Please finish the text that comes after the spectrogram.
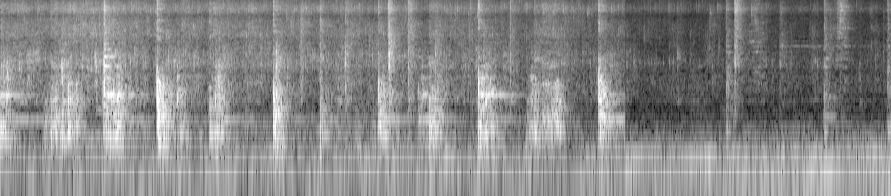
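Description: Curry leaves frying in a pan sizzle softly under a steady run of scraping stirring strokes, each stroke a quick clack against the metal.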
